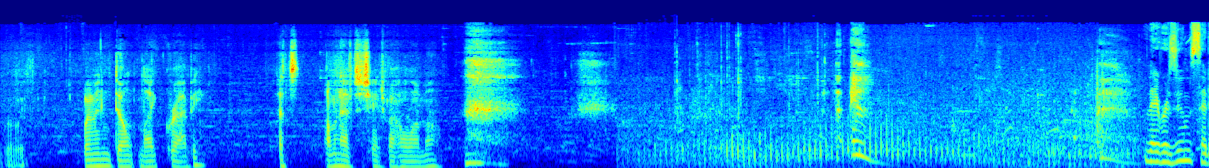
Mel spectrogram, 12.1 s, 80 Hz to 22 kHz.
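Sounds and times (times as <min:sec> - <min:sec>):
speech: 0:00.8 - 0:02.1, 0:02.8 - 0:05.0, 0:11.4 - 0:12.0
helicopter rotor thumping: 0:06.2 - 0:11.0.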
